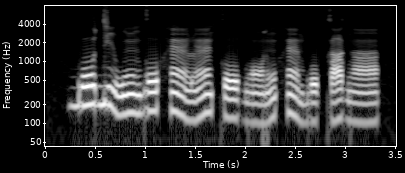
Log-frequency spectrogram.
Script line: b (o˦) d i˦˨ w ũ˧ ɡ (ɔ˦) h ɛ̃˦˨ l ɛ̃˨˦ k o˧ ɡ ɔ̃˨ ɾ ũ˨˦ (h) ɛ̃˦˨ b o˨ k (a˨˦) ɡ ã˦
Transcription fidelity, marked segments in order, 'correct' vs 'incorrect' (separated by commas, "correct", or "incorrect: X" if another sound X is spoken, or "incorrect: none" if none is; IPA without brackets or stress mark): correct, incorrect: o˦, correct, correct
